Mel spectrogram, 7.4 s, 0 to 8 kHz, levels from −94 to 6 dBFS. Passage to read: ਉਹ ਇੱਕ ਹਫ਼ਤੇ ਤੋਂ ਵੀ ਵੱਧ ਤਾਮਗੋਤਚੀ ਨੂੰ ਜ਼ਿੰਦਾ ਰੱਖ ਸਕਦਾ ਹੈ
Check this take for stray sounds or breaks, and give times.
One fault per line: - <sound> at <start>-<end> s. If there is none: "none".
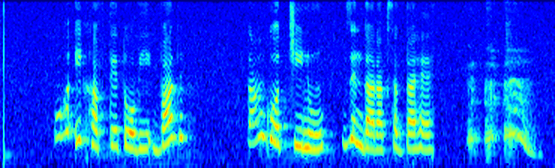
- throat clearing at 6.2-7.3 s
